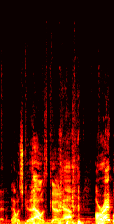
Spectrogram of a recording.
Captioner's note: laughs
